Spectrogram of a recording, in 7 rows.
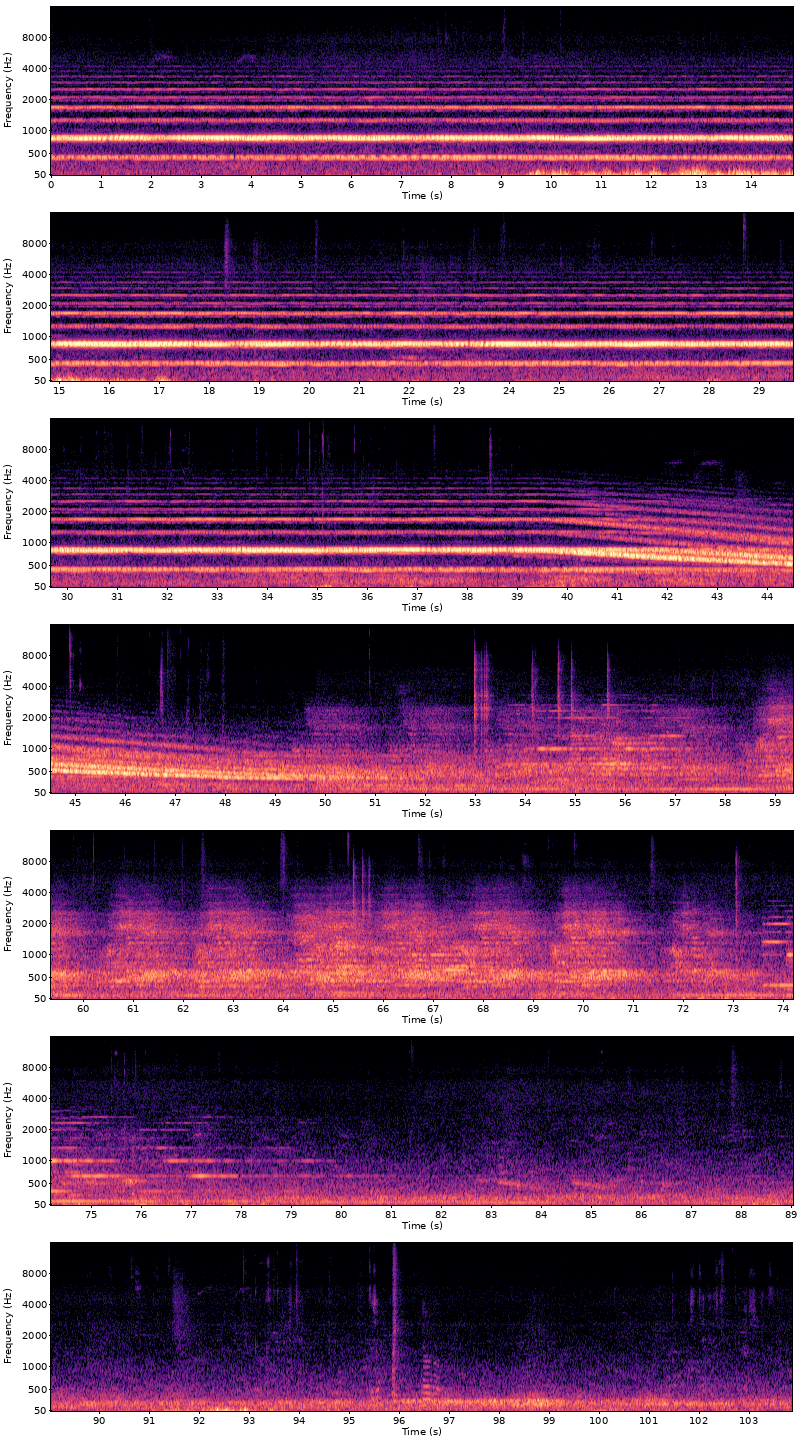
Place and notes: communication space skolska 28, air raid
air raid sounds every first wednesday in a month
1 June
